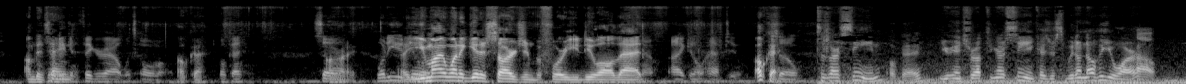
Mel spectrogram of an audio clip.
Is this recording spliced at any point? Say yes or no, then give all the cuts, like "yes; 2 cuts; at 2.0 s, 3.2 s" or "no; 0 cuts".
yes; 1 cut; at 8.1 s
